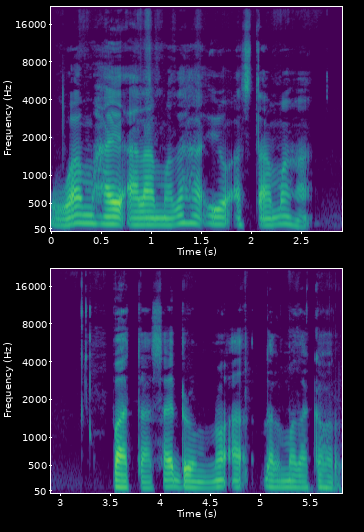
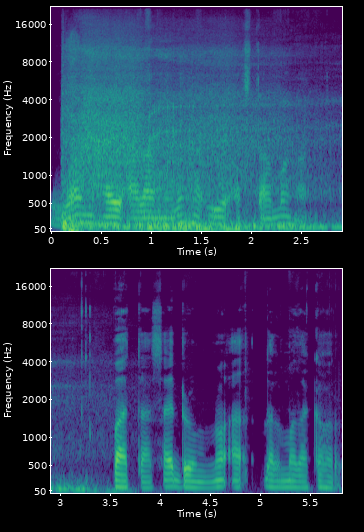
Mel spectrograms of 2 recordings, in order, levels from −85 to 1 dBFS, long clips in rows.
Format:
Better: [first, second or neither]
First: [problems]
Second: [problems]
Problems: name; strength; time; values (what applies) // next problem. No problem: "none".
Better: first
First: none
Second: background sound (Boom); as loud as the speech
